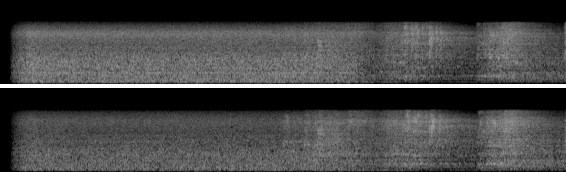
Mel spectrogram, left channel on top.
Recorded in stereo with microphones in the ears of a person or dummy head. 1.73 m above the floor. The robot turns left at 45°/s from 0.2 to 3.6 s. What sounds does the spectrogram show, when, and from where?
2.8 s crumpling: 5° left (ahead or behind), 7 m; by 5.7 s 40° left (ahead or behind), 7 m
